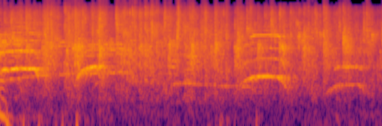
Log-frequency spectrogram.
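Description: Steady applause for a stand-up comedian, a dense wash of many hands clapping for about five seconds, with a few voices calling out and whooping over it at a rising, sliding pitch.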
